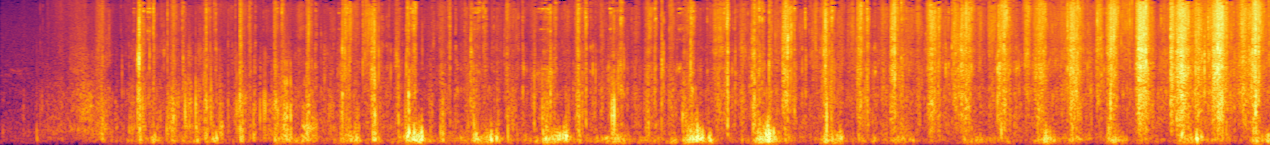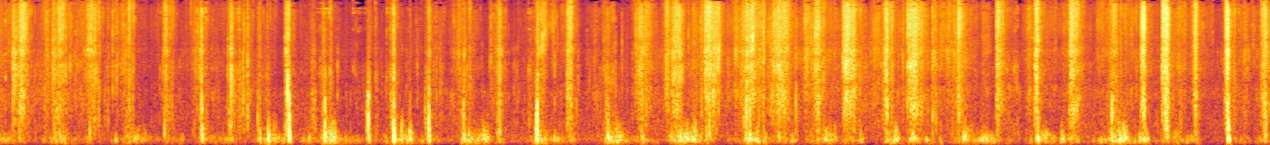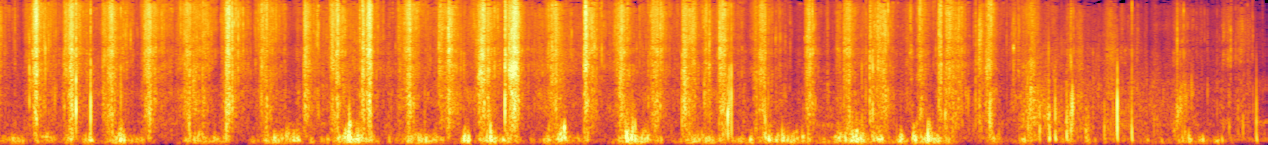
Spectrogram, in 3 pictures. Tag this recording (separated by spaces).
woods running leaves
